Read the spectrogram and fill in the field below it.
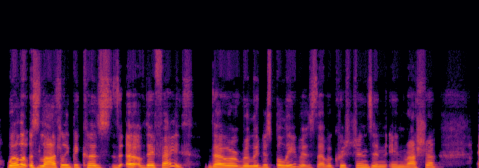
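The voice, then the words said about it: Australian accent. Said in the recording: “Australia. You might be able to tell from my accent.”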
